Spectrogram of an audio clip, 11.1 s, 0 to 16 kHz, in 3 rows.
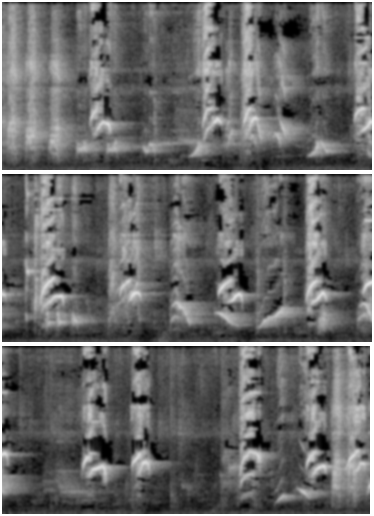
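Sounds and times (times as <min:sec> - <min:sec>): bird singing: 0:00.0 - 0:11.0.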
